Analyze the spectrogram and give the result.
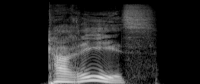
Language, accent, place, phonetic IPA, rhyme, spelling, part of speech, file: German, Germany, Berlin, [kaˈʁeːs], -eːs, Karrees, noun, De-Karrees.ogg
- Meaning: plural of Karree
